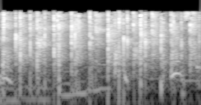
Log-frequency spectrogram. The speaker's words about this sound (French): notre invitée cette semaine, on l'applaudit très fort.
